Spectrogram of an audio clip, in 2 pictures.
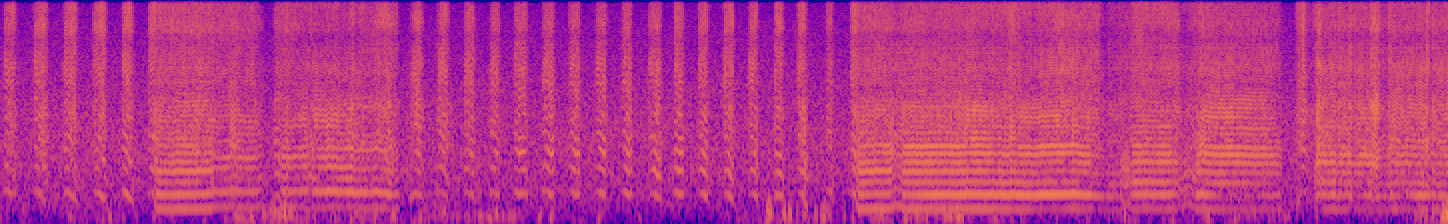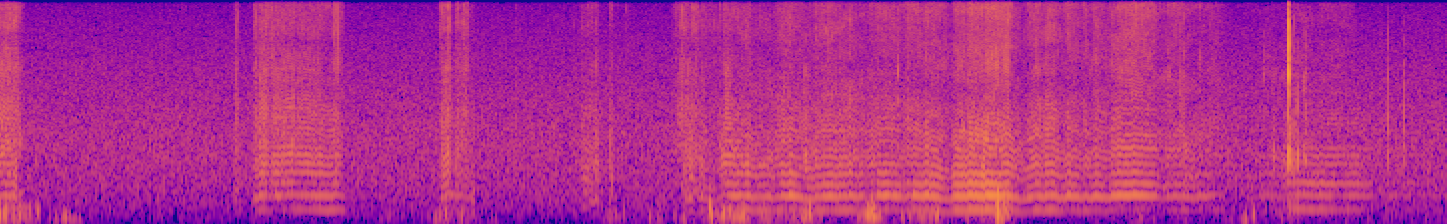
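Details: Bombus rubicundus bumblebee at Páramo Matarredonda, Choachí, Cundinamarca, Colombia: a low, droning buzz with a steady hum and bright overtones comes in bursts and pauses, with crackling clicks in between.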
